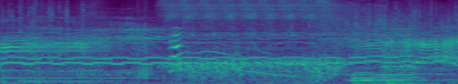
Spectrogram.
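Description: Cartoon background music with held tones, over a short wordless, strained vocal effort from a cartoon character.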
